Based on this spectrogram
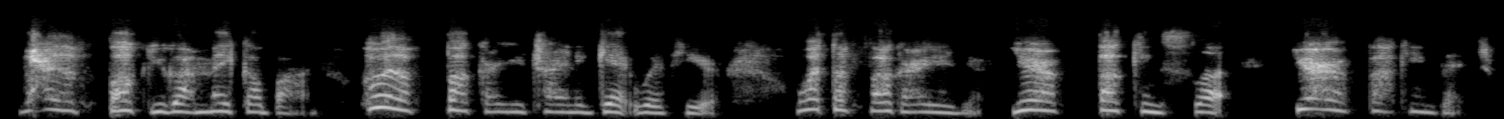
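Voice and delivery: high-pitched mock of an angry man's rant; retold angry tirade. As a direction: imitate a jealous partner hurling accusations and insults. Retold partner's furious tirade while slamming desk.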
